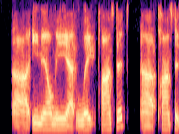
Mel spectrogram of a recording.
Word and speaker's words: Poinsett: Poncet is spelled POINSETT @ .sd, like South Dakota, .us.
